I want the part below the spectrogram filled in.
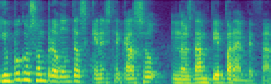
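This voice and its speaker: A man is speaking. His pace is very fast. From Spain. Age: 20s. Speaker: YouTuber, NBA commentator. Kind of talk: casual Q&A chat to camera. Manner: casual, lots of fillers.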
